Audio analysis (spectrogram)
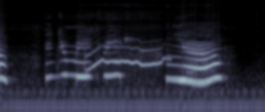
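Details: Pet Chihuahua howling: a sustained, wavering, high-pitched moan in two long phrases, the first stepping upward in pitch and the second swelling and dipping before cutting off, with a quiet room otherwise.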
